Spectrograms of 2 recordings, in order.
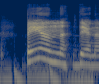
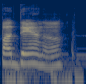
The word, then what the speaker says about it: bandana: Bandana, not badana. Not badana. Bandana.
